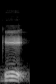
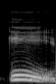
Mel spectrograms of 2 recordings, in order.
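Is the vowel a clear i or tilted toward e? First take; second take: e-like; clear i. First: The vowel is tilted toward an e sound. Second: The vowel is a clear, straight i sound. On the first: The speaker calls it wrong. "bukan ke" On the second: The speaker calls it right. "Ki, bukan ke"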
